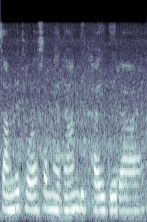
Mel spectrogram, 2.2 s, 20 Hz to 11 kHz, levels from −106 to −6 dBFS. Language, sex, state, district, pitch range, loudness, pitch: Hindi, female, Bihar, Vaishali, 195-215 Hz, -12 LUFS, 205 Hz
